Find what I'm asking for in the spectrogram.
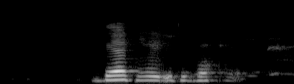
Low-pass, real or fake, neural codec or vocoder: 7.2 kHz; fake; codec, 16 kHz, 1 kbps, X-Codec, HuBERT features, trained on general audio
